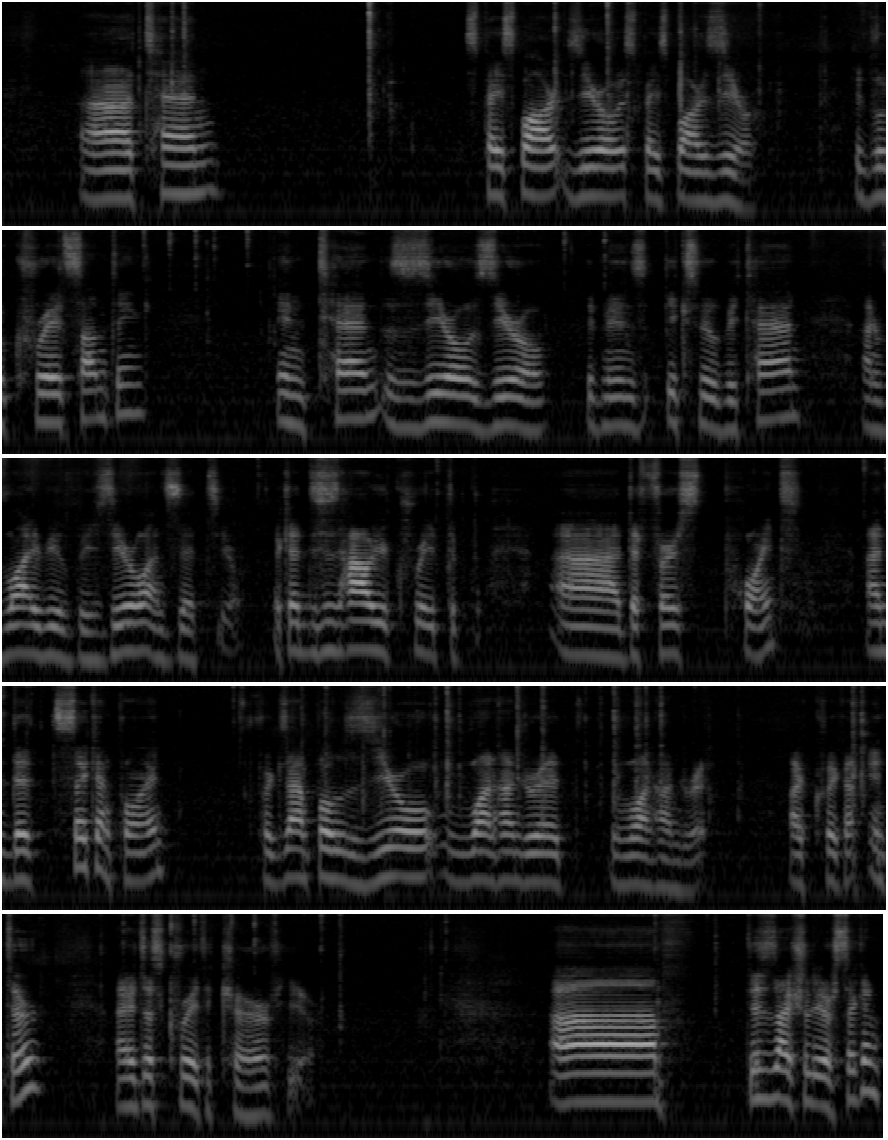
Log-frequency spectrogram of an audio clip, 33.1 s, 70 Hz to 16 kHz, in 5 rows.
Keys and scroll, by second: 0.9 1, 1.2 0, 2.6 space, 4.0 0, 4.4 space, 5.0 0, 5.5 Return, 22.5-25.0 typing, 26.2 Return.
